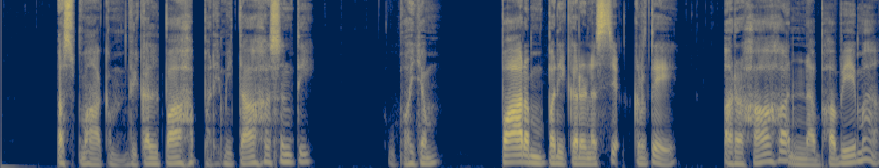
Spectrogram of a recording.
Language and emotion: Sanskrit, sad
